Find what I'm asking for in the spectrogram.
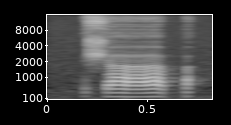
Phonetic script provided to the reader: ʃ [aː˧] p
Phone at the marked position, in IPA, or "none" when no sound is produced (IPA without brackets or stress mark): aː˧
